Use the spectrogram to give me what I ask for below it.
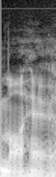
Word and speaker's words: Maher: How do I say your last name? – It's either if you want to say it in Parsi, Maher. – I was trying to be English.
